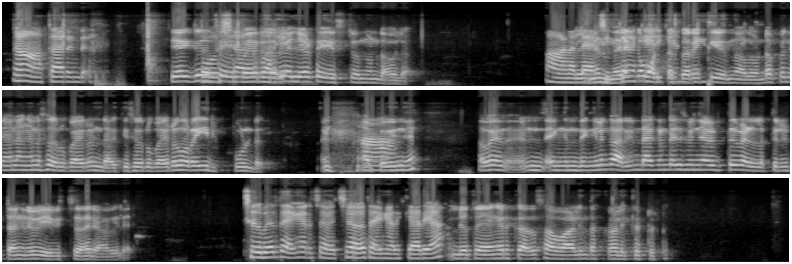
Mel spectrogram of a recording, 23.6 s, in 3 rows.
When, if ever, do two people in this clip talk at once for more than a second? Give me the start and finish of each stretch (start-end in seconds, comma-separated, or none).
5.8-7.3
